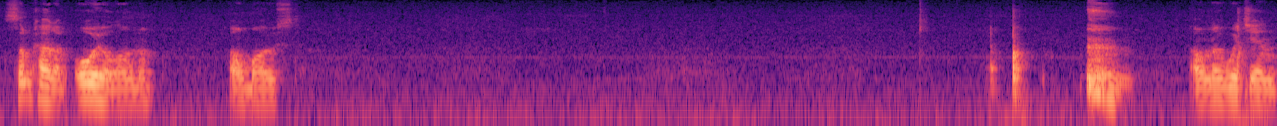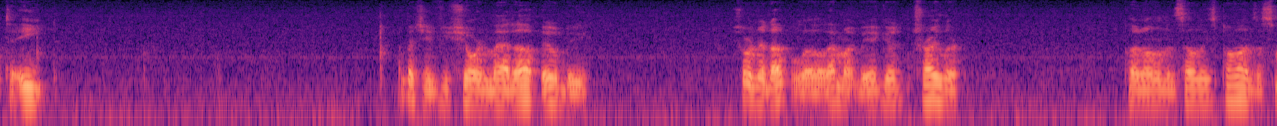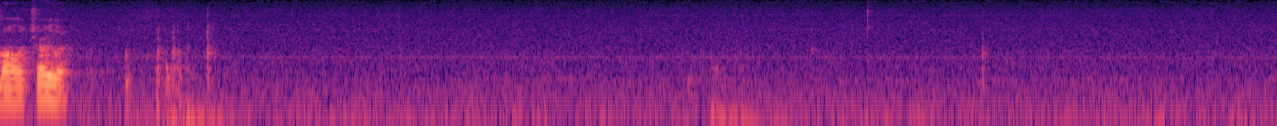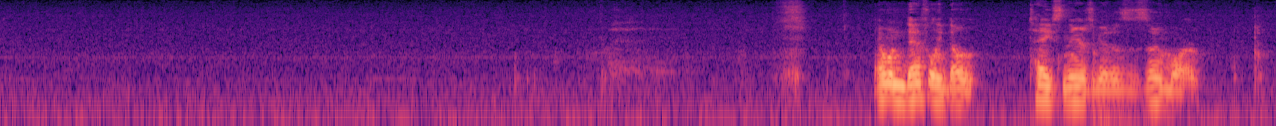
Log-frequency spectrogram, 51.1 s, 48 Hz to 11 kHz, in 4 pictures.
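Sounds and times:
room hiss: 0.0s - 51.0s.

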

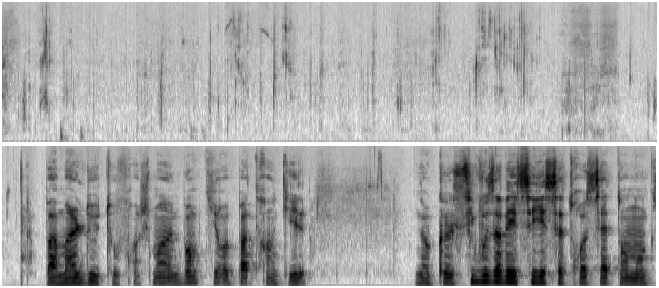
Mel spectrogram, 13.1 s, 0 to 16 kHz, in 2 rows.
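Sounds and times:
mouth clicks of chewing food: 0.0s - 7.0s.

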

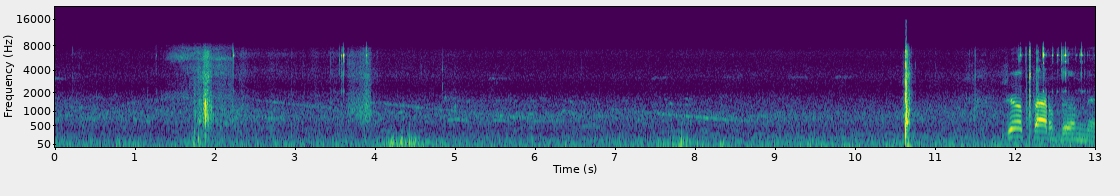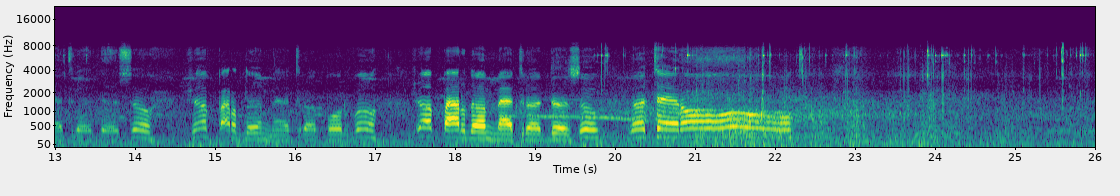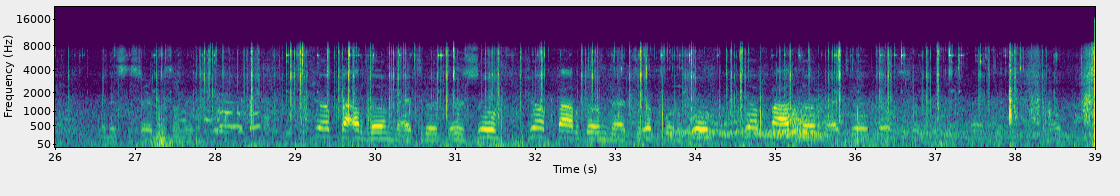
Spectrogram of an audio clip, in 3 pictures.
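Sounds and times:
light clicks and jingles: 2.2s - 4.1s, 11.4s - 17.7s, 18.4s - 39.0s
sharp click: 10.6s - 10.8s
soft voice: 18.8s - 23.1s.

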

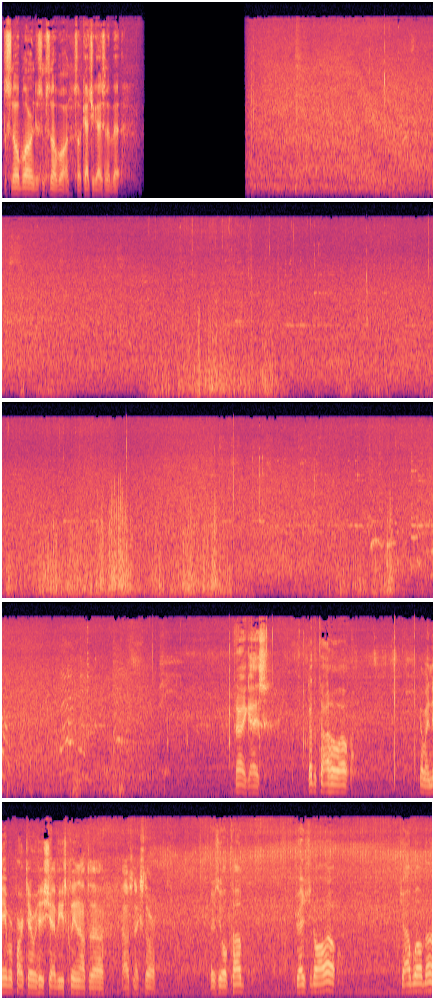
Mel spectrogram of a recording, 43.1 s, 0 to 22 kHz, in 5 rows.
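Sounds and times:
wind buffeting microphone: 8.0s - 10.1s, 11.4s - 28.8s.

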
